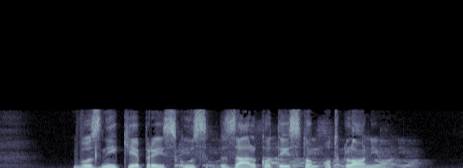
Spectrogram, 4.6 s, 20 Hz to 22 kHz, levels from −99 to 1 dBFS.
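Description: At 0.97 s a single sharp snap cuts across the speech, an electrical switching spike most likely caused by a nearby switch, motor or static discharge arcing and being picked up on the audio line. It lasts only about a millisecond. On the waveform it is a needle-thin spike standing apart from the speech envelope. On the spectrogram it is a narrow vertical stripe running up to the 8 kHz ceiling the call microphone processing imposes.

From 1.67 s to 4.35 s the speech comes back at itself as a feedback echo between two devices. Two endpoints in the same room are joined to the call, and one plays the other's audio aloud into that microphone. Neither echo canceller removes sound it did not play itself, so every phrase returns roughly 300 ms later, thinner and ringing, peaking about 12 dB below the direct speech. On the spectrogram each syllable pattern reappears as a fainter shifted copy at that regular spacing. 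On the waveform, trailing smaller bursts follow each speech burst.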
